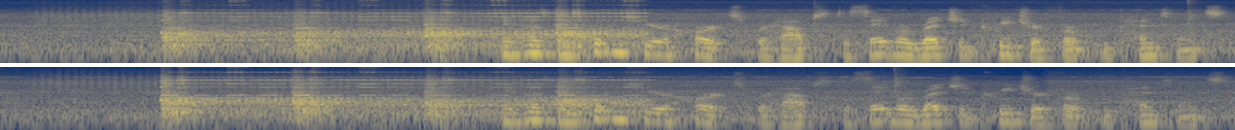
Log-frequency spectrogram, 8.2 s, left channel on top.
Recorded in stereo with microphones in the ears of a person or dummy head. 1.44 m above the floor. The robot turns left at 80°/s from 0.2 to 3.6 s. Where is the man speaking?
80° left, 1.2 m; by 8.1 s 65° left (ahead or behind), 1.2 m.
